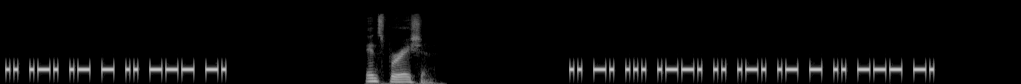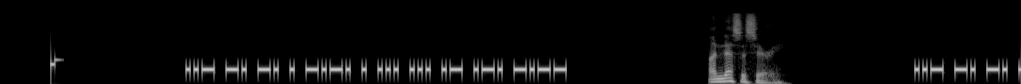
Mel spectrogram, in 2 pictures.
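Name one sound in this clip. Morse code beeps are keyed out rapidly in a steady high tone.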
